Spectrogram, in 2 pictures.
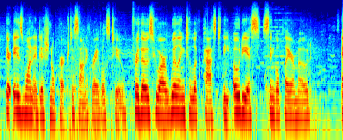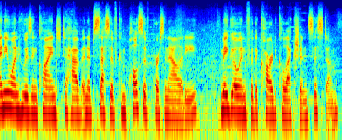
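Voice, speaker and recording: A woman reading a scripted video game review in a dry, critical, wry manner. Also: fairly low pitch.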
